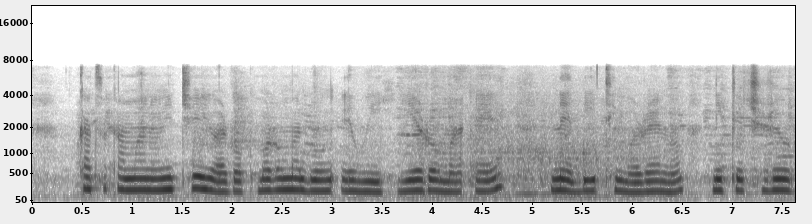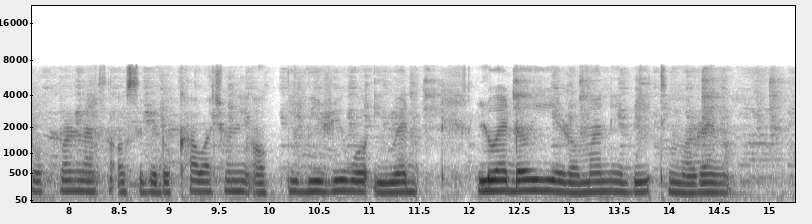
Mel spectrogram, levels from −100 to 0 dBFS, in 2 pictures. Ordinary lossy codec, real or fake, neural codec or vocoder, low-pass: none; real; none; 7.2 kHz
